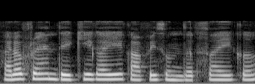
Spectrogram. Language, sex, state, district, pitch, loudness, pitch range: Hindi, female, Punjab, Kapurthala, 220 Hz, -14 LUFS, 215-235 Hz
